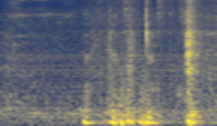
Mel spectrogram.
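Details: Jazzy, a female Siberian Husky, practicing her favourite word "yum yum": a short, low, voiced warble broken into several quick syllables, rising slightly and ending in a sharper, brighter burst.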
